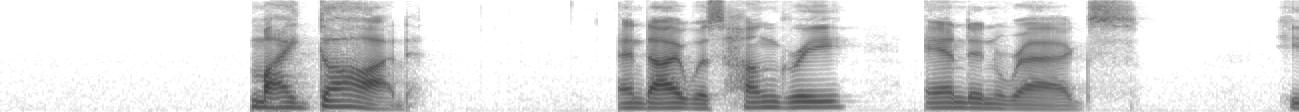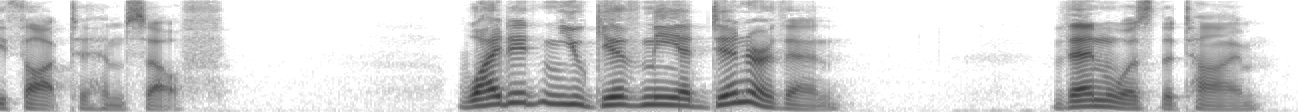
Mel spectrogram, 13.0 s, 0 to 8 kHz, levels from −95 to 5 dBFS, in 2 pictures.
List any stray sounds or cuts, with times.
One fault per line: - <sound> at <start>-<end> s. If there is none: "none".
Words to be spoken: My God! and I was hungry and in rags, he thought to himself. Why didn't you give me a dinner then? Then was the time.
none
